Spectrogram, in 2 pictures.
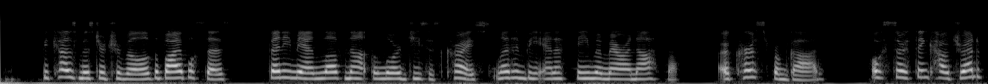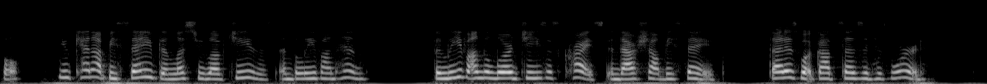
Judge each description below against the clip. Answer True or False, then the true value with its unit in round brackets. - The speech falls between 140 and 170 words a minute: False (180 wpm)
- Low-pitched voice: False (275 Hz)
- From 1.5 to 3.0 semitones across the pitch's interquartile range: True (2.7 semitones)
